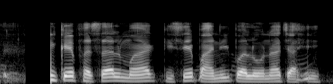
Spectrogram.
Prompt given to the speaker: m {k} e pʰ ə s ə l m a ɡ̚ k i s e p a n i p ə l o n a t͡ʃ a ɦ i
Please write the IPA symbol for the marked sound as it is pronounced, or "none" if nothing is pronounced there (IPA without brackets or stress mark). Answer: k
